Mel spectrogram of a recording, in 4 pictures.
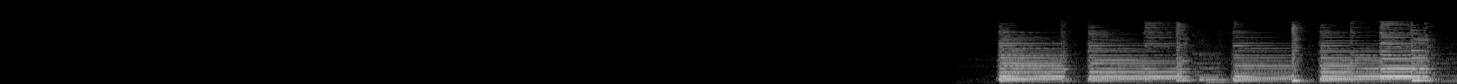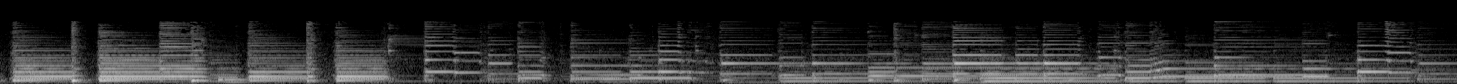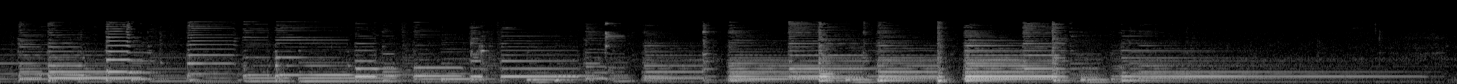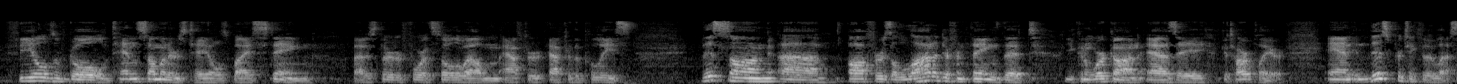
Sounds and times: Acoustic guitar: 0:09.8 - 0:58.2.

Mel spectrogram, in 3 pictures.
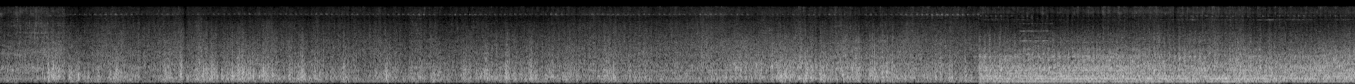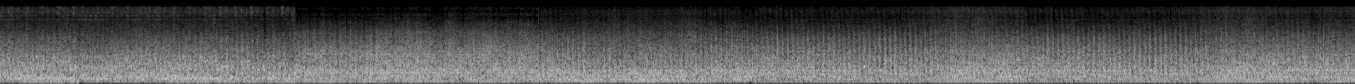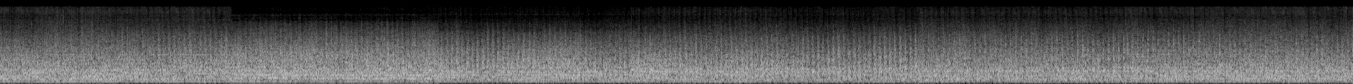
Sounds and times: Helicopter: 0:00.0 - 0:40.6.

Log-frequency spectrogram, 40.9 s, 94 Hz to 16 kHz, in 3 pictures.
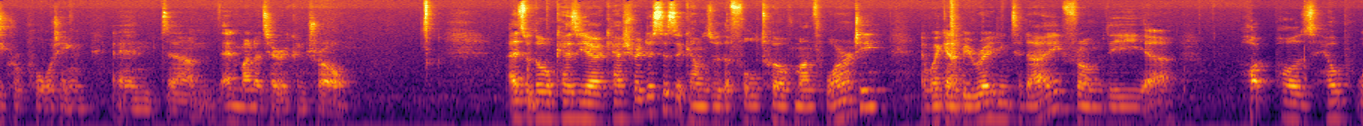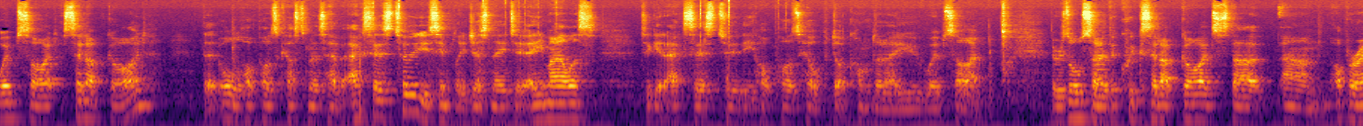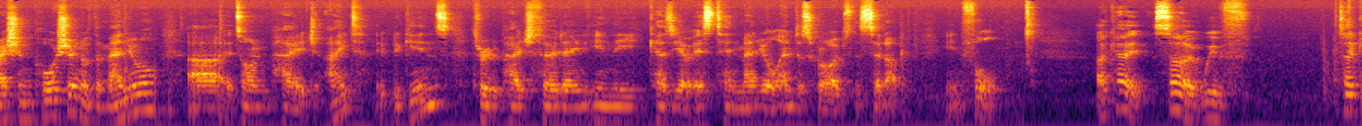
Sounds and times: Speech: 0:00.0 - 0:03.6, 0:05.0 - 0:11.8, 0:12.4 - 0:37.4, 0:38.2 - 0:39.9, 0:40.6 - 0:40.8.

